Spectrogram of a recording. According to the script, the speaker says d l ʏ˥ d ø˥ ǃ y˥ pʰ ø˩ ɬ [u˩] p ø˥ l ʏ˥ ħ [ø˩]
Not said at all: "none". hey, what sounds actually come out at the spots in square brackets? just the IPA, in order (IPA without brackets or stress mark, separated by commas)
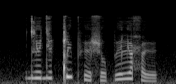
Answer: o˩, ø˩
